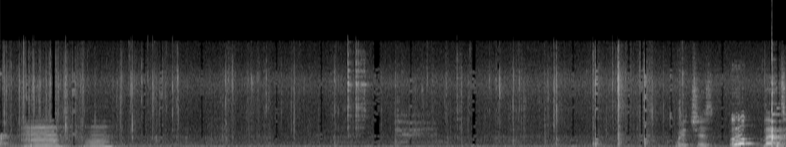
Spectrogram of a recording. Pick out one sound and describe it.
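Metal tongs clink and scrape against a cooking pot.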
